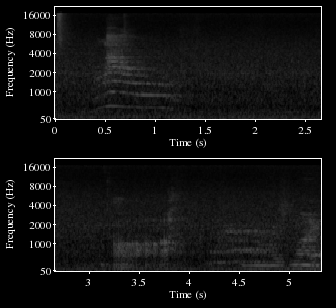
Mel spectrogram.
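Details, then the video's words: Talkative female cat playing nose to tail with a six-month-old Great Dane puppy, giving a short upward meow, then a woman's voice and further chirping meows near the end. "Talkative Cat"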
